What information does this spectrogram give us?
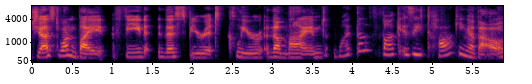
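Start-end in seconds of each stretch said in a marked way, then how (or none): none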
